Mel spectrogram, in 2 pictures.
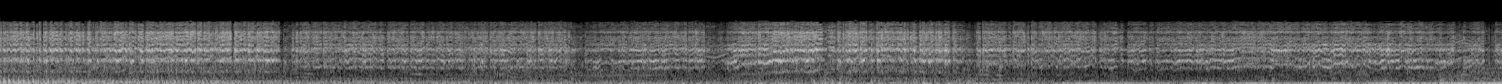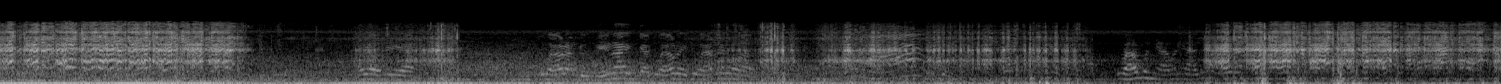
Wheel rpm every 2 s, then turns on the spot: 170, 140, 100, 100, 160, 120, 100, 90, 70, 10, 0, 40, 30, 30, 70.
18-20 22-26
